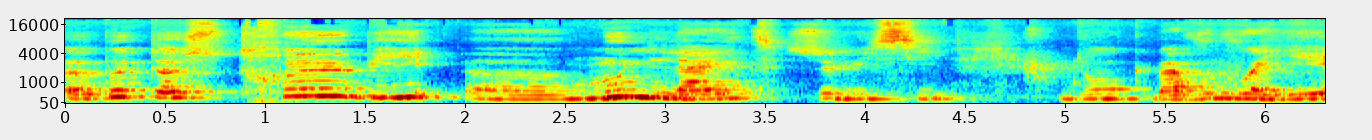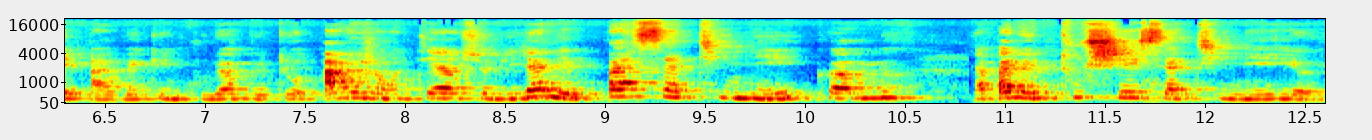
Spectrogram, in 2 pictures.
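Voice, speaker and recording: A woman's voice: medium pitch, warm tone. Chatty woman in an echoey room. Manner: chatty, hesitant with many fillers, laughs easily. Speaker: plant vlogger, channel host. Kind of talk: casual chat to camera, showing plants. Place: home, indoors.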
